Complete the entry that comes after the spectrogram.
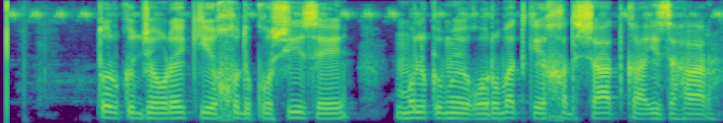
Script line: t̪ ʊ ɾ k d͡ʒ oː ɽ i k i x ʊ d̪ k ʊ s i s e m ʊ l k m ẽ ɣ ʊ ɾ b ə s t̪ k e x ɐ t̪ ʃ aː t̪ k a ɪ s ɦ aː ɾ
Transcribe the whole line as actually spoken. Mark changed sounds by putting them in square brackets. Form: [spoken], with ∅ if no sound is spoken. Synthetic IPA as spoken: t̪ ʊ ɾ k d͡ʒ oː ɽ [e] k i x ʊ d̪ k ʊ [ʃ] i s e m ʊ l k m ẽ ɣ ʊ ɾ b ə [∅] t̪ k e x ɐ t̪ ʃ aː t̪ k a ɪ [z] ɦ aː ɾ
